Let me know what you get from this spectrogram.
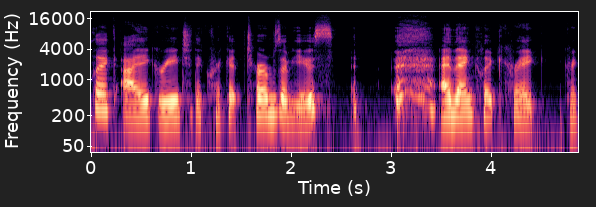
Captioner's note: laughing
